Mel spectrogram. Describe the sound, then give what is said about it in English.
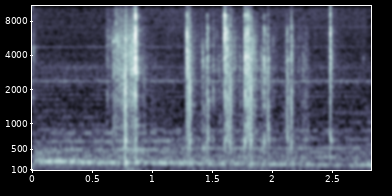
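Someone rattles the handle of a locked door, a series of quick, irregular metallic clicks and jiggles over a low steady hum, with no voices. “Try the door.”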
